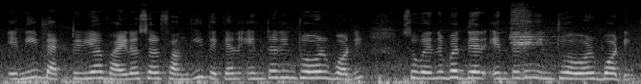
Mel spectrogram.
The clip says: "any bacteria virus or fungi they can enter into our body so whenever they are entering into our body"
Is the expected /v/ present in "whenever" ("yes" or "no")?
no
